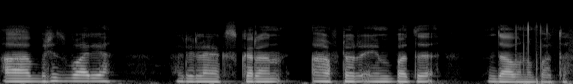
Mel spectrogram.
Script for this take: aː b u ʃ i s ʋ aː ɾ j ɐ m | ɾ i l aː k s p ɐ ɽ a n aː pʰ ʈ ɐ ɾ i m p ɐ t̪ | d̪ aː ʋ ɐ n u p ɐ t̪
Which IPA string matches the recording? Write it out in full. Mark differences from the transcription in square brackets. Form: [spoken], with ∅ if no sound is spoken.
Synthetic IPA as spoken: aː b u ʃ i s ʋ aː ɾ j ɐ [∅] | ɾ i l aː k s [k] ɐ [ɾ] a n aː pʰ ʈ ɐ ɾ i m p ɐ t̪ | d̪ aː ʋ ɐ n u p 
